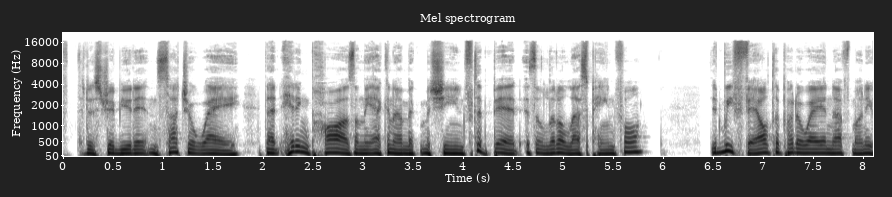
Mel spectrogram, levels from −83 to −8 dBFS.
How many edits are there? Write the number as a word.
one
